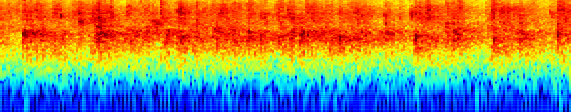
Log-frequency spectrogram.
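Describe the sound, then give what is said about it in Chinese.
Church audience applauding in worship, giving applause to Jesus: a full, continuous patter of many hands at a steady, moderately loud level with no pause. “我们再一起给耶稣掌声。”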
